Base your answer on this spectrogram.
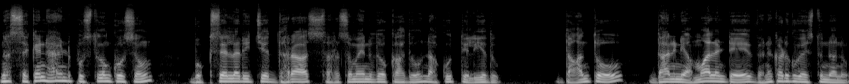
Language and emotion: Telugu, fearful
